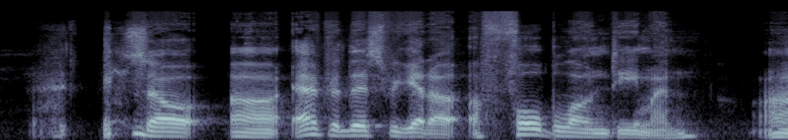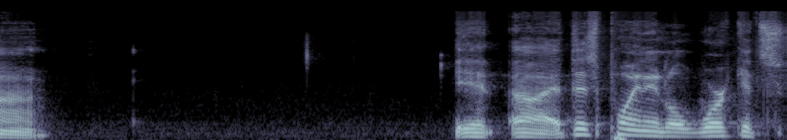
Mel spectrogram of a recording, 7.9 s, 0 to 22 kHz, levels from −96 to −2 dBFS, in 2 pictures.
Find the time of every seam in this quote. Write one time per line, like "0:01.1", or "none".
0:03.6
